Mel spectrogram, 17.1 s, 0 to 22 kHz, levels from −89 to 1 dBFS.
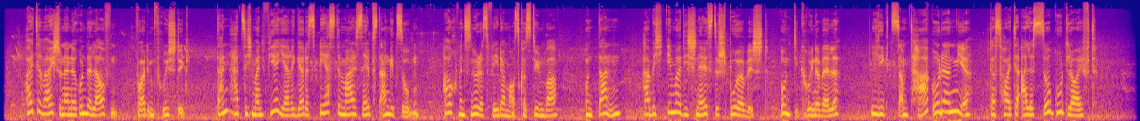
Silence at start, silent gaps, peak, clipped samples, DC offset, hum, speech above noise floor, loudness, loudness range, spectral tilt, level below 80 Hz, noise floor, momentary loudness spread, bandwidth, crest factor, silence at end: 0.1 s; none; 0 dBFS; under 0.1%; under 0.1%; none; 21 dB; -11 LUFS; 2 LU; -3.5 dB/octave; -40 dBFS; -32 dBFS; 8 LU; over 20 kHz; 12 dB; 0.2 s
